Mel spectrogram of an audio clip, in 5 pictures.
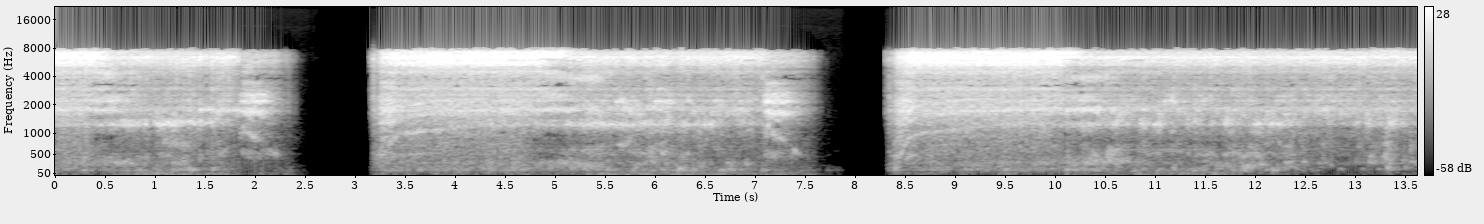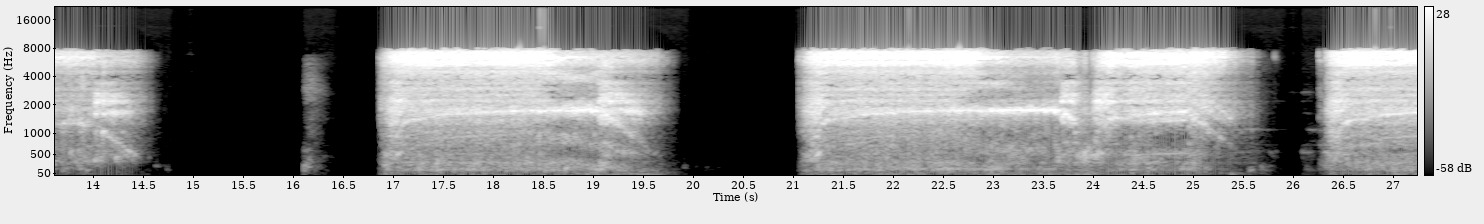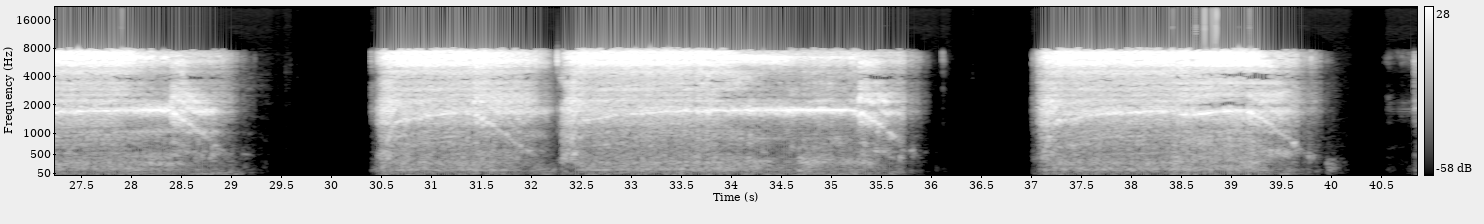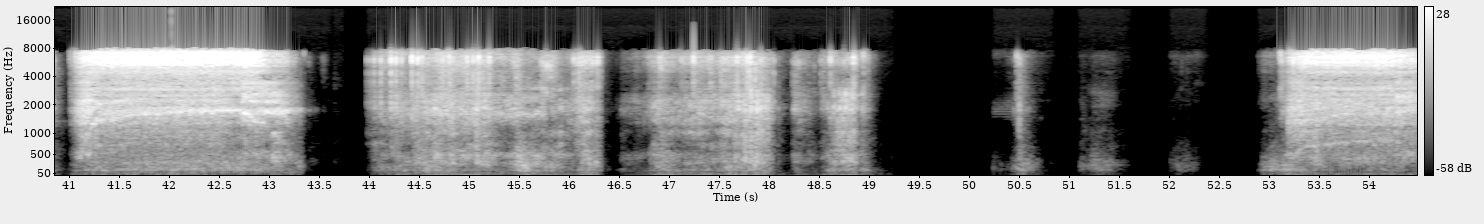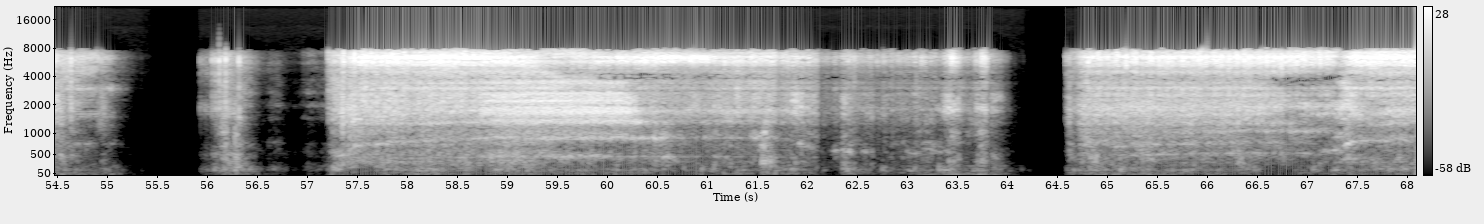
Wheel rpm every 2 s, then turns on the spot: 150, 50, 160, 120, 80, 160, 160, 40, 70, 160, 40, 210, 110, 130, 70, 90, 150, 170, 50, 160, 50, 110, 20, 10, 10, 0, 20, 30, 10, 110, 110, 80, 40, 70.
44-50 54-56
